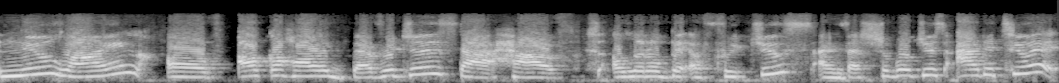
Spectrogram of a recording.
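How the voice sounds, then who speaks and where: Speaking at a fairly slow pace in a New York accent, a woman with a high pitch uses very wide pitch swings and very even loudness, with audible room echo and noticeable background noise. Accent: New York American English. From US, New York City. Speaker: English teaching assistant. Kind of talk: casual chat. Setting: video call between Japan and America.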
